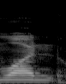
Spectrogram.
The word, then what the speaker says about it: ONE: Do they pronounce it one or is it O-N-E? – It's O-N-E, but they're one. Yeah, they pronounce it one. Like S.H.I.E.L.D.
